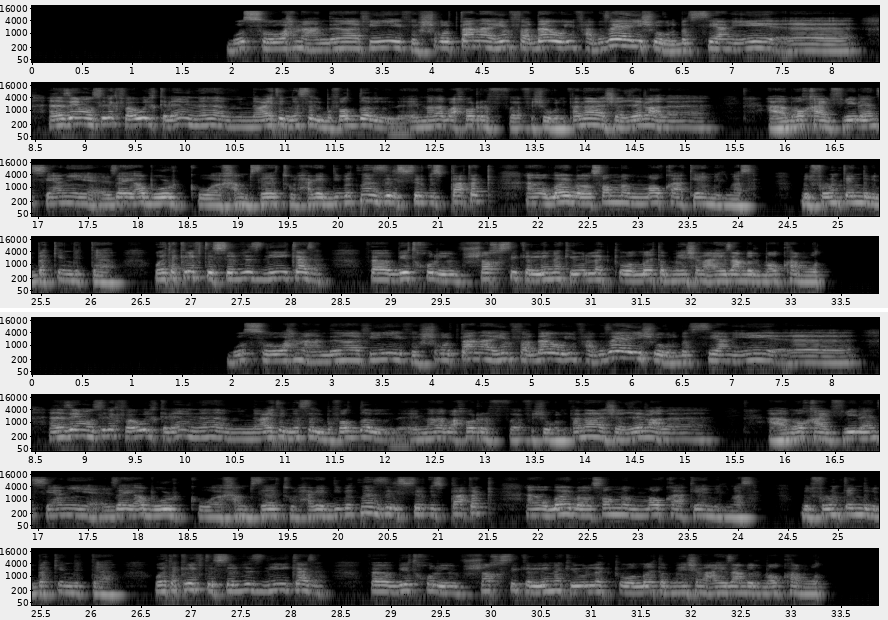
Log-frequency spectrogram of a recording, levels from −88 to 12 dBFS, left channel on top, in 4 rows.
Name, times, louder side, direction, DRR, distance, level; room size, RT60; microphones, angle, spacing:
voice 1, 2.0-15.3 15.6-24.2 24.6-33.3, left 4 dB, 45° left, 0.6 m, -31 dB
2.1 x 2.1 x 2.8 m
head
